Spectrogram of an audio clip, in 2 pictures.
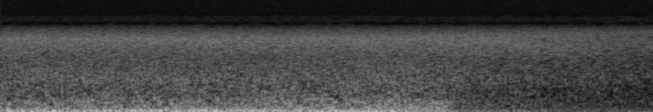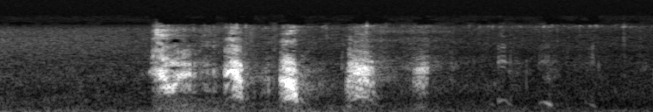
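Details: Dogs Kumo the Keeshond and Sully the Boston Terrier at play-wrestling, their favourite hobby; after a stretch of low rumbling background, five sharp barks burst out in quick succession, then a couple of faint short yips trail off.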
